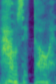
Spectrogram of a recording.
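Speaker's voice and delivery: soft, hushed, breathy whisper. Explaining yell versus whisper to learners, demonstrating a whisper. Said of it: "Or did he whisper".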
